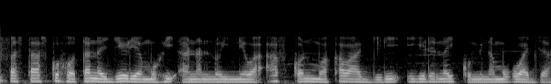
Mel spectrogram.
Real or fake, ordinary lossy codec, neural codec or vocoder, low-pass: real; Opus, 64 kbps; none; 3.6 kHz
